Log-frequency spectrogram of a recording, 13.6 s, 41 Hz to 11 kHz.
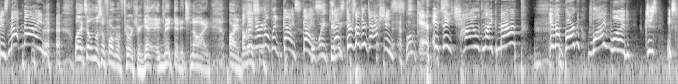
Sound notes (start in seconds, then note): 0.0 laugh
